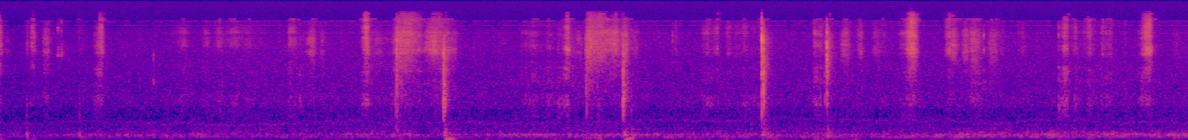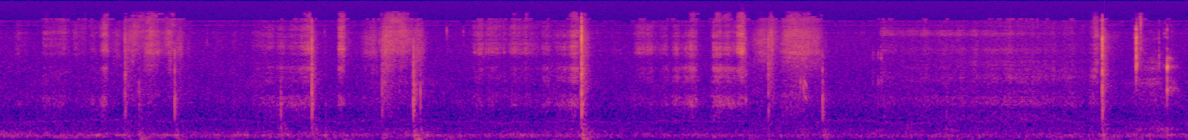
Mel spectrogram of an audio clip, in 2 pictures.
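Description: A pencil drawing on ridged paper, a soft continuous scratching with intermittent sharper strokes and taps, quiet and close with no talking.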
